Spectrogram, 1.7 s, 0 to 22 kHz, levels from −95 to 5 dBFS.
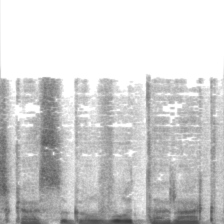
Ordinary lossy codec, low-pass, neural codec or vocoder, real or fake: MP3, 64 kbps; 14.4 kHz; vocoder, 44.1 kHz, 128 mel bands, Pupu-Vocoder; fake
